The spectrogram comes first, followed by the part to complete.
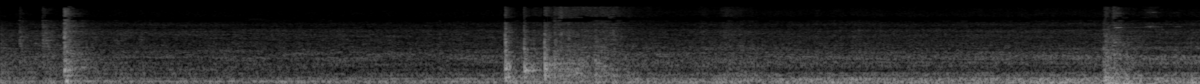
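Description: Stainless steel baking tray being slid out on the oven rack: a sharp click just after the start, a clattering scrape of metal on the rack about two and a half seconds in, and another knock near the end, over a steady low hum.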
